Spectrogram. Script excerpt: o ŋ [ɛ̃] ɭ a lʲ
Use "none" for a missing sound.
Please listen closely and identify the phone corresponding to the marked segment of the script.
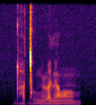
ə̃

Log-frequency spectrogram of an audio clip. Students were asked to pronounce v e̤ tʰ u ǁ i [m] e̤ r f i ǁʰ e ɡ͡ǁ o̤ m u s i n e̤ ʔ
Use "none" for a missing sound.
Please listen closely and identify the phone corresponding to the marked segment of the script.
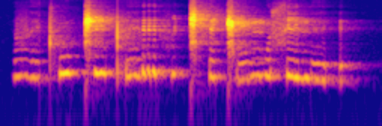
pʼ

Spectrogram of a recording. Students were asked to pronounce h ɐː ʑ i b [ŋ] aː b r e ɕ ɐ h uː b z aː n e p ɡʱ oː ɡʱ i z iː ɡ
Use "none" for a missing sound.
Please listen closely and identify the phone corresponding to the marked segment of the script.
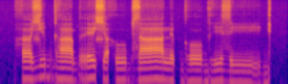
ɡʱ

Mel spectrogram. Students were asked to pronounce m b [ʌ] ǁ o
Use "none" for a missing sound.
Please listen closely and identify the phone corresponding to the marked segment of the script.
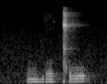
ʌ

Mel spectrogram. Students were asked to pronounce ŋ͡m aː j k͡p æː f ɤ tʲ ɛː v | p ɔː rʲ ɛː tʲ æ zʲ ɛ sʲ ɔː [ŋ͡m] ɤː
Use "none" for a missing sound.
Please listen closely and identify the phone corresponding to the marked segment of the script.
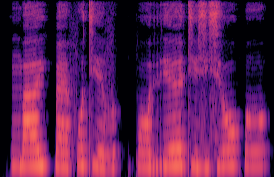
k͡p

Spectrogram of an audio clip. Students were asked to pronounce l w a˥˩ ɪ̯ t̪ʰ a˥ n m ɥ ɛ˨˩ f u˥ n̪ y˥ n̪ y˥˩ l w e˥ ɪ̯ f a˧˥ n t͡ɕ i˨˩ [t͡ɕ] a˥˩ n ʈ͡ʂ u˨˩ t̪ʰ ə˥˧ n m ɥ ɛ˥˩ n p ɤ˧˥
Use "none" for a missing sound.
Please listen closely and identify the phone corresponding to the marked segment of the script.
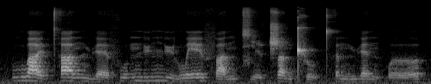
ʈ͡ʂ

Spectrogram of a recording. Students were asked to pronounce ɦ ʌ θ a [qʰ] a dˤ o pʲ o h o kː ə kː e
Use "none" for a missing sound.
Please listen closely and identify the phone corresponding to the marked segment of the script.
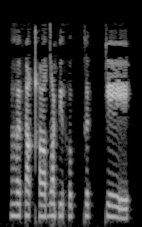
qʰ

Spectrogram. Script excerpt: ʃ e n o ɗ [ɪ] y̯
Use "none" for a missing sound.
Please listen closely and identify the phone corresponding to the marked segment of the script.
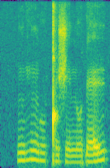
ɛ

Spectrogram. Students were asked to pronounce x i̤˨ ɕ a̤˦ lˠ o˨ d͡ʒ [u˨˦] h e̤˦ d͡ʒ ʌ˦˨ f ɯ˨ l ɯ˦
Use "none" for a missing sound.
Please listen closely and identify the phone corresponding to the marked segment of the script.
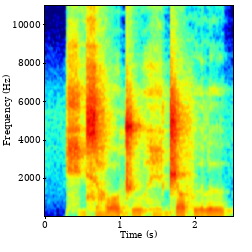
u˨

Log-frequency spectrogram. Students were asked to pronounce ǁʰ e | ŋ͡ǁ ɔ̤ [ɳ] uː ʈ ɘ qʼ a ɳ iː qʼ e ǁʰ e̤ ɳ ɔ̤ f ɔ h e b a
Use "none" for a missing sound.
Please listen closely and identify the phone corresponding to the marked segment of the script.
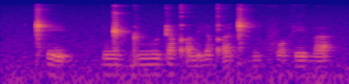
ɖ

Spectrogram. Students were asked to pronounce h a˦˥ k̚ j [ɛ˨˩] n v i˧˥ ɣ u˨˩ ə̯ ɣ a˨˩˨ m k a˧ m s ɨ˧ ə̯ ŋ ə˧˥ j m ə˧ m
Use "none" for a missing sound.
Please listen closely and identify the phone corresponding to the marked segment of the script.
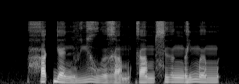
ɛ˨˩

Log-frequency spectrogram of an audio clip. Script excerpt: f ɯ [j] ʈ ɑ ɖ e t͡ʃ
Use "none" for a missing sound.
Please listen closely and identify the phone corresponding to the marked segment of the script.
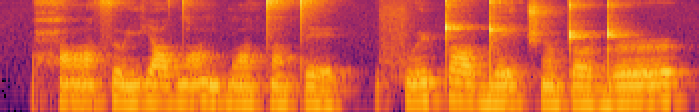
j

